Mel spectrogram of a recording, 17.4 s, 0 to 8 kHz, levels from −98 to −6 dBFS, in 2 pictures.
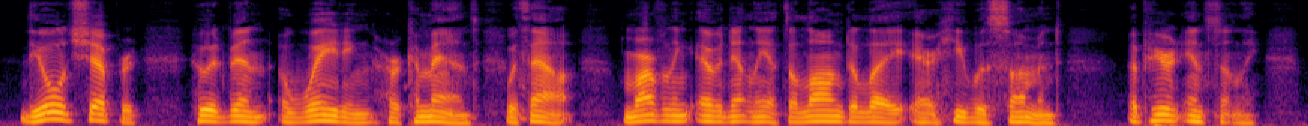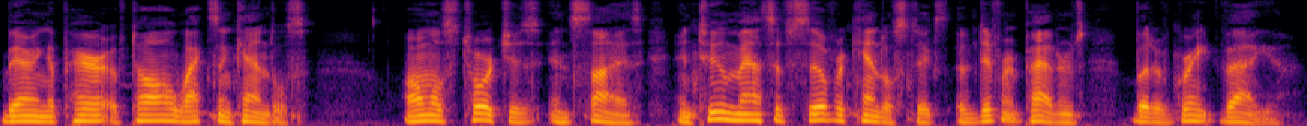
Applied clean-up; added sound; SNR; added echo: none; none; none; none.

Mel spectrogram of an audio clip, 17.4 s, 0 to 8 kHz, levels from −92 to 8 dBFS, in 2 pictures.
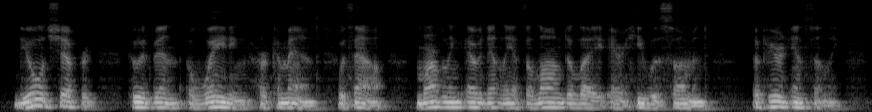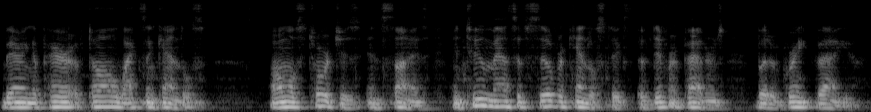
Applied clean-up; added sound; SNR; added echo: none; none; none; reverberation time 0.3 s.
